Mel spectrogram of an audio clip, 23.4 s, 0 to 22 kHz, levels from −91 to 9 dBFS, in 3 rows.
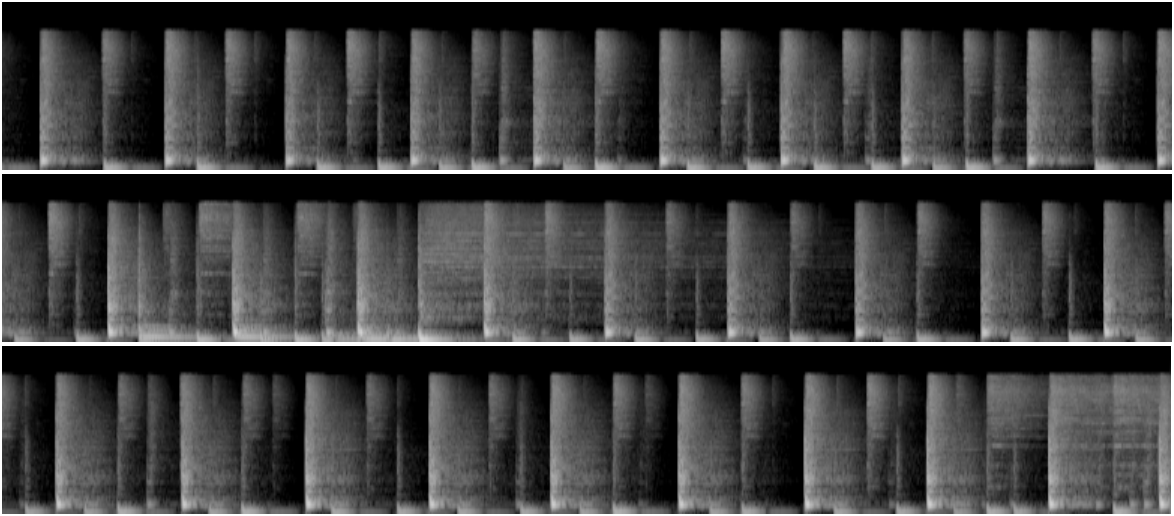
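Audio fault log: No faults detected in music.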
